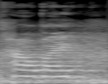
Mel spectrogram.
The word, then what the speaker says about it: Taubik: 2025 Taubik is the brand, Taubik, pronounced Taubik, and this is the 29T.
